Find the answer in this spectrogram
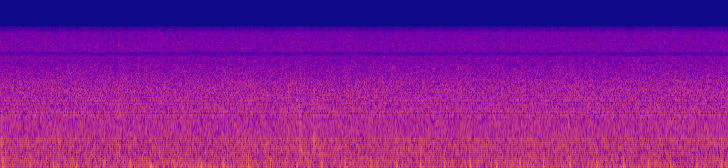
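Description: Steady rain falling: an even hiss, with no thunder clap.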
